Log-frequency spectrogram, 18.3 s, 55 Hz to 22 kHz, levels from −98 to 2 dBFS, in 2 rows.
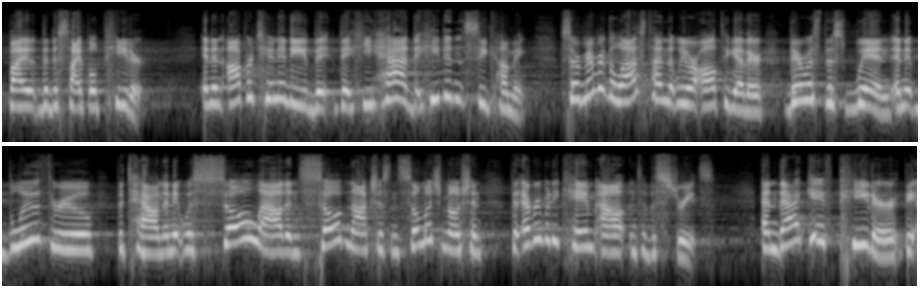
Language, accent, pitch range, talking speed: English, American, 235-335 Hz, 195 wpm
